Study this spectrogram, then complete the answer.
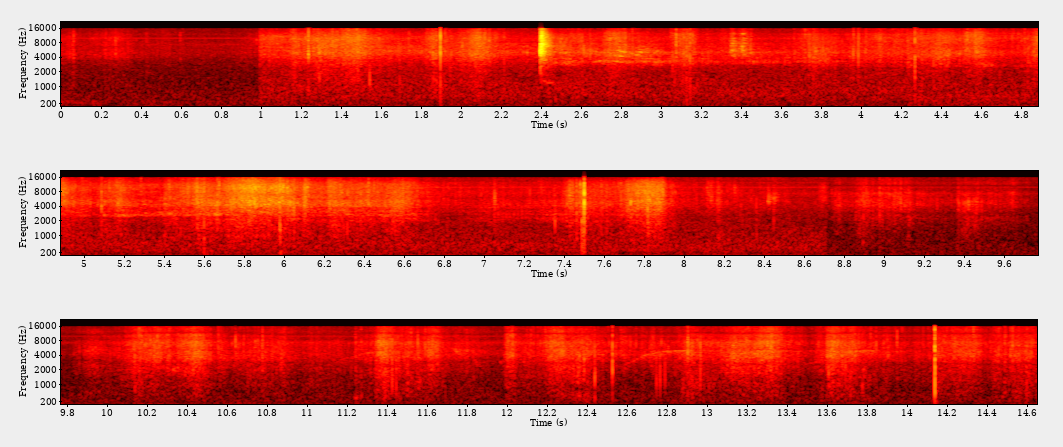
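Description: Footsteps crunch on dry forest floor.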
